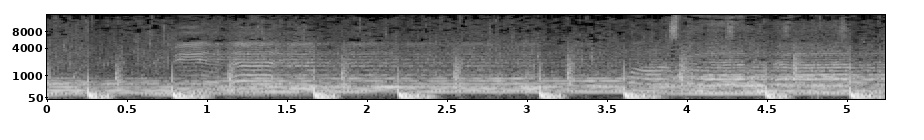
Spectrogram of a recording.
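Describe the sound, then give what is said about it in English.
Steady patter of rain blends with an electronic music track, its hiss running under a regular, punchy bass beat and sustained synth tones throughout. “Another rain-based tune.”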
